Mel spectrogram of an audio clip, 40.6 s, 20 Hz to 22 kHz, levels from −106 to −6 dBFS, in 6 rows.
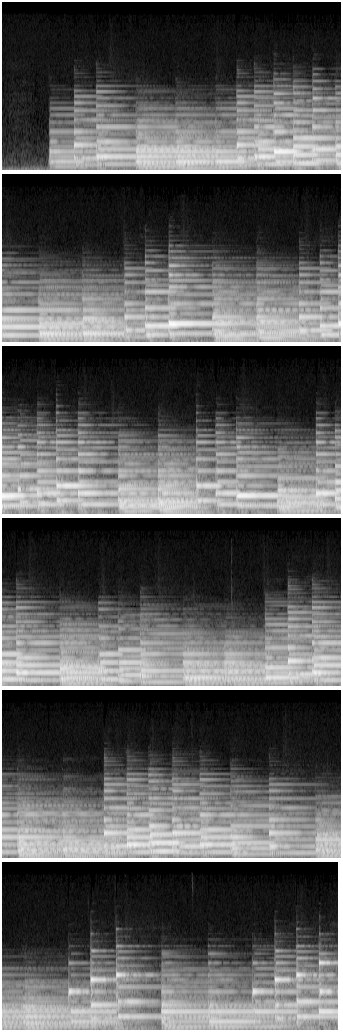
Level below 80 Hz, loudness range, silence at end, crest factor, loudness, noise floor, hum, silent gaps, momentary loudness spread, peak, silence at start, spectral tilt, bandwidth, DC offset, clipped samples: -42 dBFS; 4 LU; 0 s; 16 dB; -20 LUFS; -56 dBFS; none; none; 9 LU; -4 dBFS; 0.95 s; -11 dB/octave; 4.6 kHz; under 0.1%; under 0.1%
